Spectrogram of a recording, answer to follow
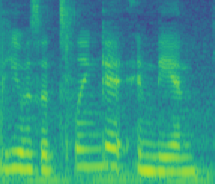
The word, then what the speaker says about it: Tlingit: said he was a Tlingit Indian pronouncing Tlingit probably with the clicking of his tongue as of saying clink he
